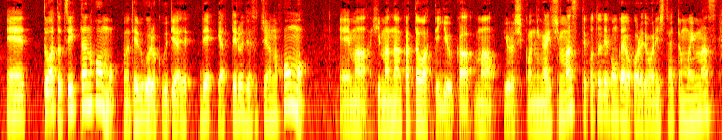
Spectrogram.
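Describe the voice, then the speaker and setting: A man's voice: medium pitch, bright, forceful tone. Rambling self-mocking male podcaster. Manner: rambling, self-mocking, drifts between topics. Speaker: podcast host. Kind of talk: casual solo podcast chat.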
